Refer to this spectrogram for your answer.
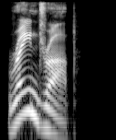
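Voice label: "raindrop", English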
